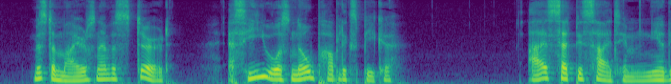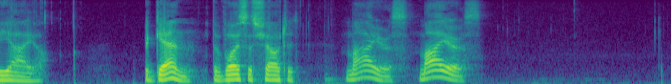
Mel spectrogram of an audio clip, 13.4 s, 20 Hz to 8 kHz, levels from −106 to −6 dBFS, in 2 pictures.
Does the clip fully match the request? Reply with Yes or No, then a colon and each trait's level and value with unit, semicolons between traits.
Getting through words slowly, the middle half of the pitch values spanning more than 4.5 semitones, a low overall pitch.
Yes: slow, 105 wpm; average, 5.1 semitones; low, 130 Hz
